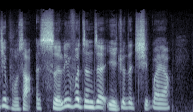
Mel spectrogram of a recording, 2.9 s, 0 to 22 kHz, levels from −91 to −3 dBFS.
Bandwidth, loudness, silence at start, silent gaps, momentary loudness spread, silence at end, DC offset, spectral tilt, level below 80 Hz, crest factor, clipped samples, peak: 15.5 kHz; -19 LUFS; 0 s; none; 12 LU; 0.35 s; under 0.1%; -2.5 dB/octave; -68 dBFS; 18 dB; under 0.1%; -4 dBFS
